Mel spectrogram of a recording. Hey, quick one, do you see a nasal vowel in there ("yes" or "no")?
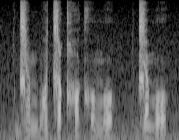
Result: no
